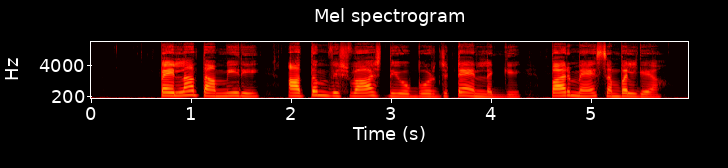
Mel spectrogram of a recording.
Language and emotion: Punjabi, neutral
